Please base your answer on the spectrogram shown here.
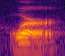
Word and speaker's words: were: This one is pronounced where, as if it were spelled W-A-R-E, and this one is pronounced were, as if it were spelled were.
